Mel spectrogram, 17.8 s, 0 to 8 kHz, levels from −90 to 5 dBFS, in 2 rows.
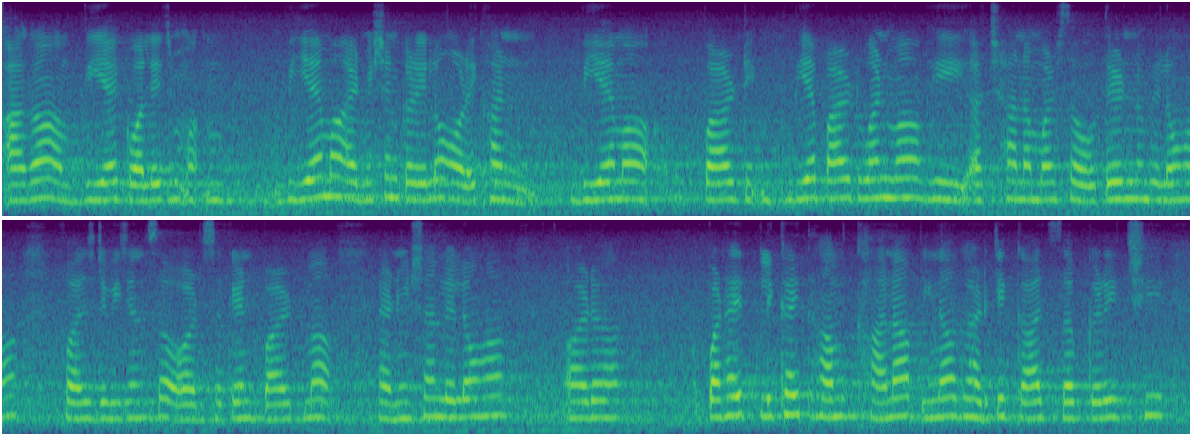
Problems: constant background noise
